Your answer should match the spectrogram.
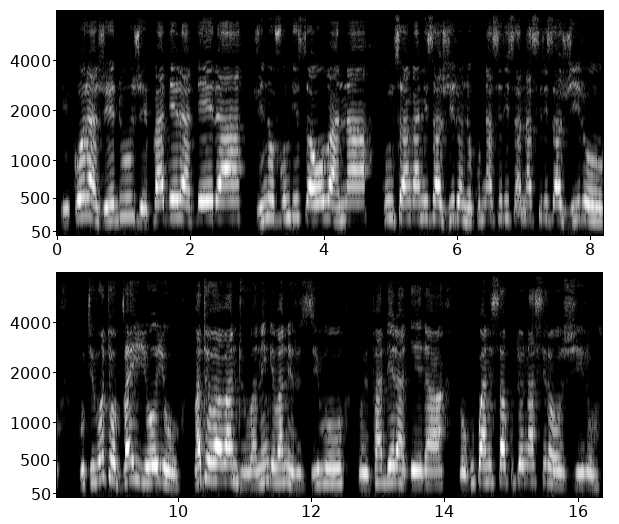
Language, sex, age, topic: Ndau, female, 25-35, education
